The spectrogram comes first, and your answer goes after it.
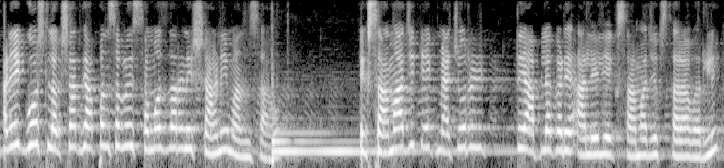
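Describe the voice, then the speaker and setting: A woman's voice: high-pitched, a little fast, music in the background. A woman giving a humorous devotional kirtan sermon, telling jokey stories and drawing out chanted verse lines. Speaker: kirtan preacher.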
